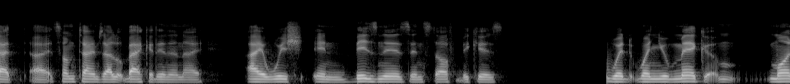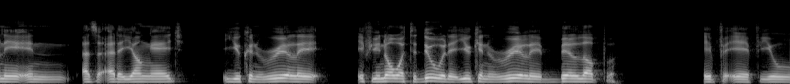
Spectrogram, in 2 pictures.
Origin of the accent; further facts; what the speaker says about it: Kingston, Jamaica; I was born in Kingston, Jamaica, into a racing family.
